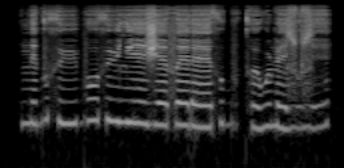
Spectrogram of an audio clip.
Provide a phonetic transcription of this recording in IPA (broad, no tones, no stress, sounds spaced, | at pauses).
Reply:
n e d̪ u θ yː b oː θ yː lʲ eː ʒ ɛː f ɛː ɾ ɛː θ u b ṳ t̪ʰ ɵ w u ɳ e ɮ ṳ ɮ e̤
